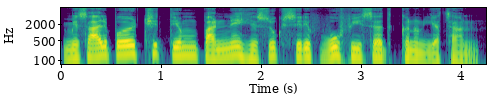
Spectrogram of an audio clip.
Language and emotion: Kashmiri, neutral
